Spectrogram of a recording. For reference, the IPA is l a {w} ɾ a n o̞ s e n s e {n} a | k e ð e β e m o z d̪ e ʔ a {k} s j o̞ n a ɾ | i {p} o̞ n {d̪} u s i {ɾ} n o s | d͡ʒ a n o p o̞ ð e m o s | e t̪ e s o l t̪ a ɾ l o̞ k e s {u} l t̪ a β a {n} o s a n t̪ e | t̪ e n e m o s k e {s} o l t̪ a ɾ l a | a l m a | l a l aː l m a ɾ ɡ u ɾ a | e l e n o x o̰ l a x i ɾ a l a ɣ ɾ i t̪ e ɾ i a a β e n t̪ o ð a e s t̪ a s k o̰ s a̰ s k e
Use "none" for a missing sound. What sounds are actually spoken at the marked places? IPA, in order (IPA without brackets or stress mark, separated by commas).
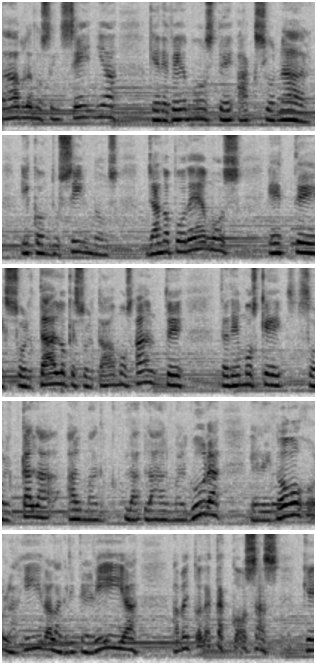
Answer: β, ɲ, k, k, d̪, ɾ, o, m, s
